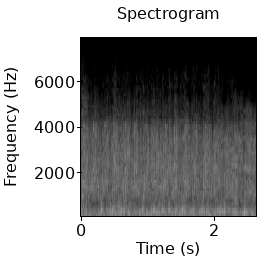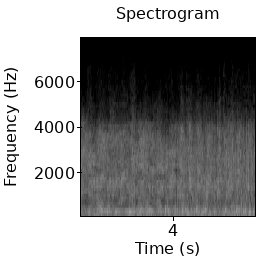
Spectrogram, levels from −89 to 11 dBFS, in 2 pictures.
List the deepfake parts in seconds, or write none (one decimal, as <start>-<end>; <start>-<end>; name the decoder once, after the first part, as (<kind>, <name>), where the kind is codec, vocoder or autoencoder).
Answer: 2.1-4.2 (codec, SNAC)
